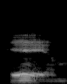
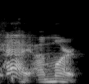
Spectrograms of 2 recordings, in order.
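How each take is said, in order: First: It is said in a seductive voice. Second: It is said in an ordinary voice.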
